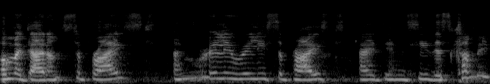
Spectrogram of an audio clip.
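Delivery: surprised, fighting tears, near crying. Reacting with surprise to always being with them in this building, trying not to cry. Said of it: "I'm trying not to cry here".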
